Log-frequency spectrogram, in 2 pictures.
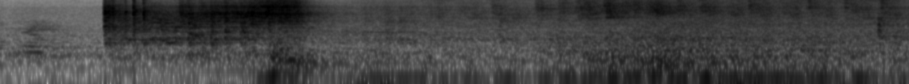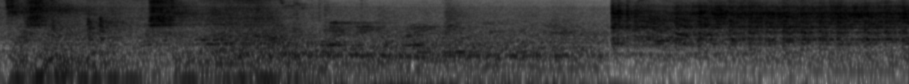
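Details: Off-road wrecker engine with new injectors, fuel pressurized: starter cranks at about three beats a second but never catches; crank no start, fuel confirmed present, injector setup suspected wrong.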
